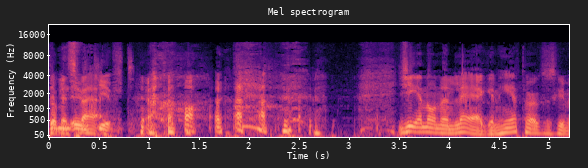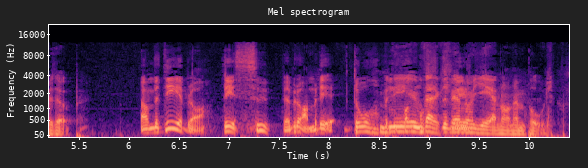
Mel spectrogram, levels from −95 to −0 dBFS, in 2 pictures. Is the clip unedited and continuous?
yes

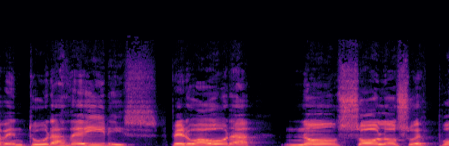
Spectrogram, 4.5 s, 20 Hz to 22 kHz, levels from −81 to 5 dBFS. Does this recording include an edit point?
yes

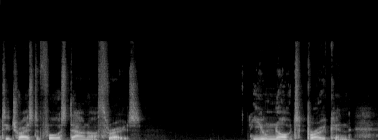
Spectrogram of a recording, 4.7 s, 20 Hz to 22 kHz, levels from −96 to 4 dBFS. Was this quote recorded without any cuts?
no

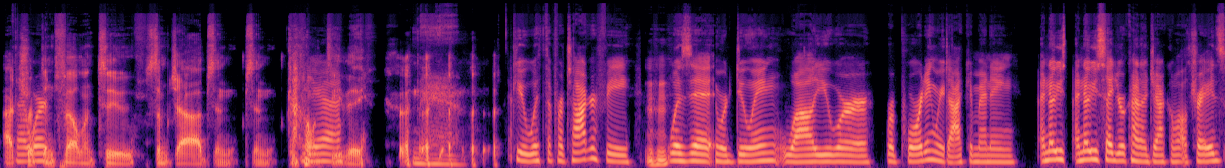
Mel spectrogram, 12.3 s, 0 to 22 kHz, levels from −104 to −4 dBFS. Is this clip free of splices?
no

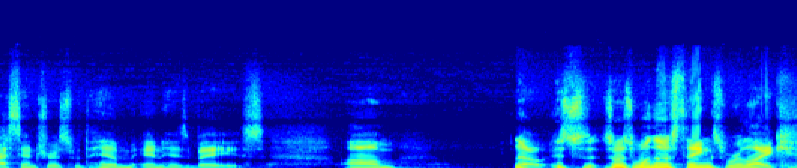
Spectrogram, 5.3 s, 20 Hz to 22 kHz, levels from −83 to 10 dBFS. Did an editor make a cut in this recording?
yes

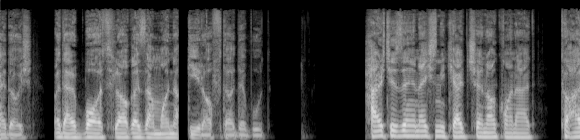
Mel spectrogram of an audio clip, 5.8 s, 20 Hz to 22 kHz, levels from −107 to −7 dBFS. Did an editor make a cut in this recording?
yes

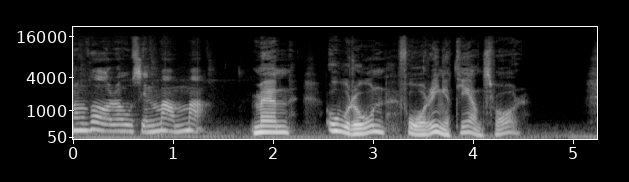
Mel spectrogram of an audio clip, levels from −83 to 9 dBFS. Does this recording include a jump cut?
no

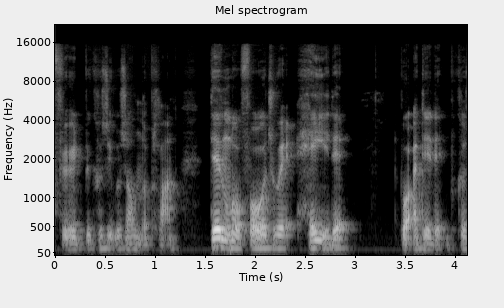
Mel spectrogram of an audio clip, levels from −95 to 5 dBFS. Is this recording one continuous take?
yes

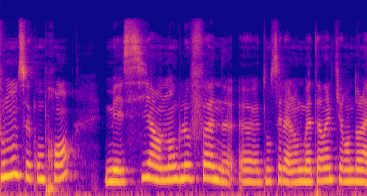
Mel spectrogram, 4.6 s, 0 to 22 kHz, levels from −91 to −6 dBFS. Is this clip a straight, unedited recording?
yes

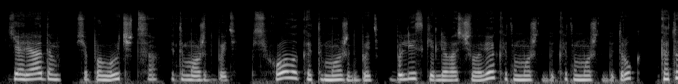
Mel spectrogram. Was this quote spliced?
yes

